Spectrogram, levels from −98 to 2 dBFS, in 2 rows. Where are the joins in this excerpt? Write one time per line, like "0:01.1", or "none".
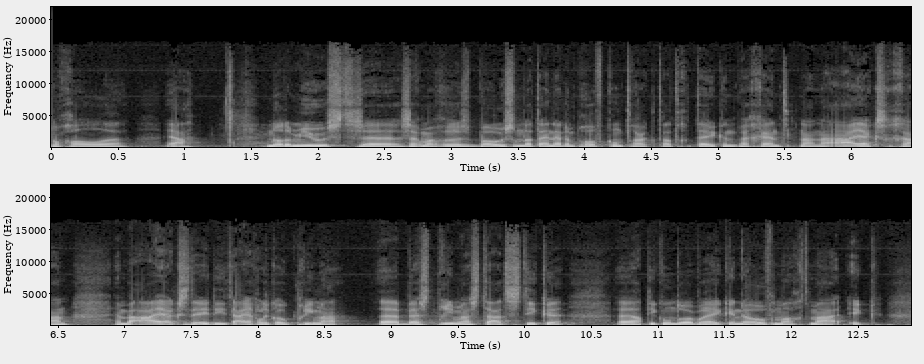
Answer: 0:10.8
